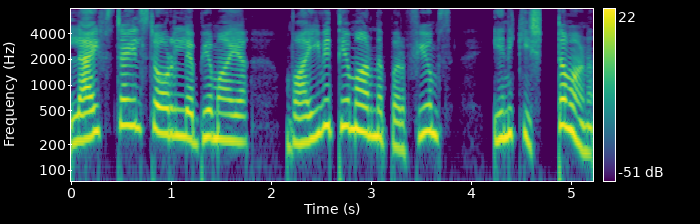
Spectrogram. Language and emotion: Malayalam, surprised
